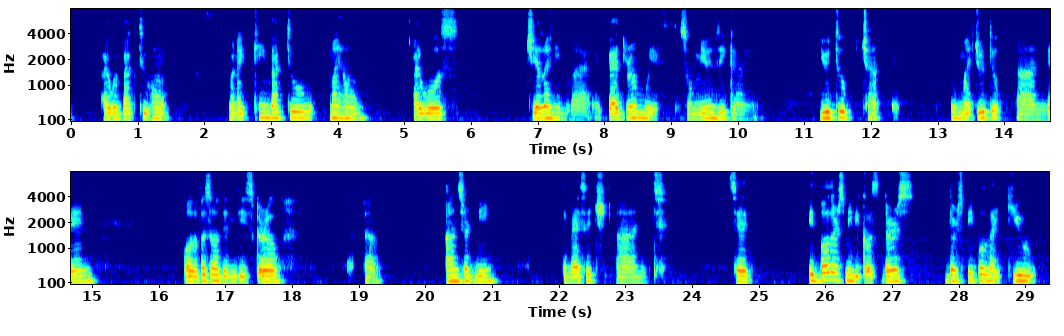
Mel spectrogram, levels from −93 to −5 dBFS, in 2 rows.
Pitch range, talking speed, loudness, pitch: 130-150 Hz, 105 wpm, -34 LUFS, 140 Hz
